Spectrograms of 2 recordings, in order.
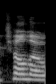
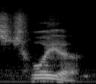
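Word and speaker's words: cholla: Chola Wood. No, what did you say? What? It's Choya.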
